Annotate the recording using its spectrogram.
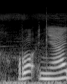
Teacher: Ro-nya dibaca secara tafkhim karena ro sukunnya didahului oleh huruf berbaris fathah.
